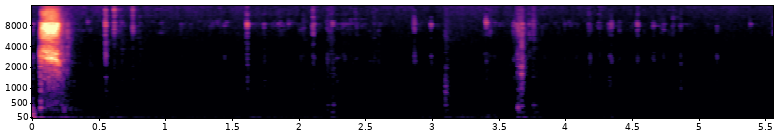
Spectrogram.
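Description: Faint computer keyboard keystrokes: light, irregular clicks of typing, one a little louder than the rest a little past the middle.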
